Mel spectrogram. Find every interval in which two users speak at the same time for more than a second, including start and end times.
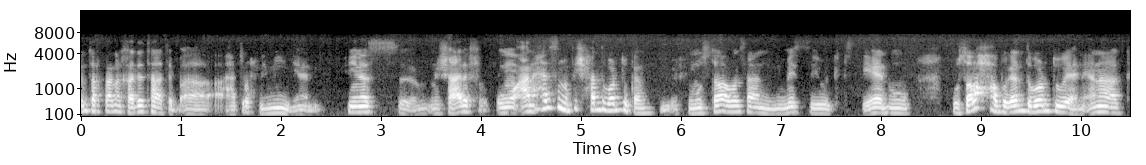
none

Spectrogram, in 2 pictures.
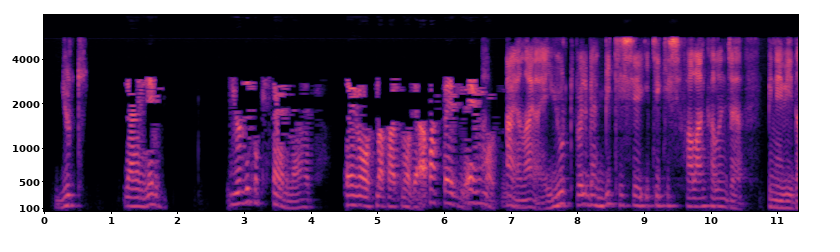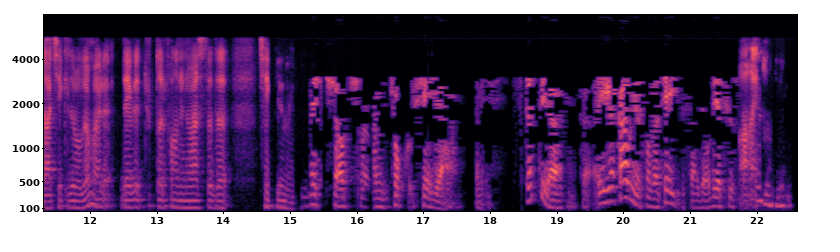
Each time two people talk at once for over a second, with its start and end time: none

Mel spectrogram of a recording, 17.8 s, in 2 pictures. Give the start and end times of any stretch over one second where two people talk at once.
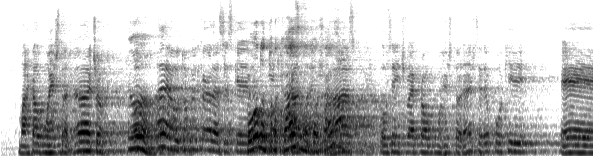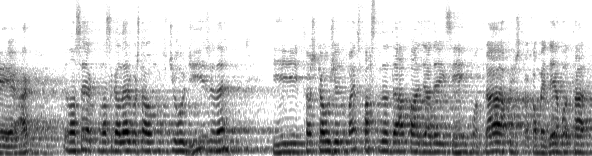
3.7-5.2

